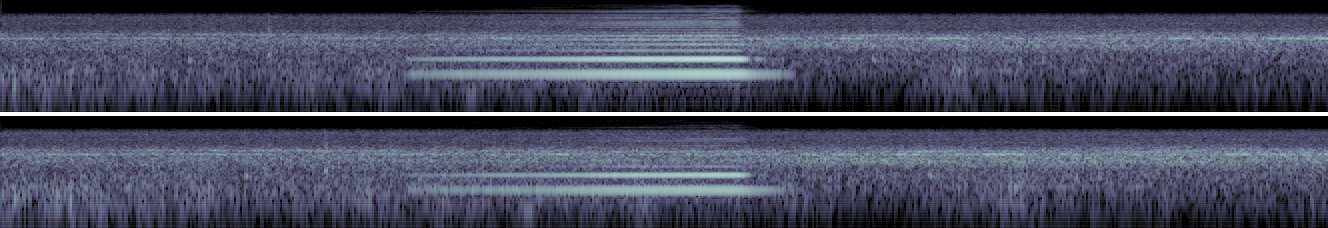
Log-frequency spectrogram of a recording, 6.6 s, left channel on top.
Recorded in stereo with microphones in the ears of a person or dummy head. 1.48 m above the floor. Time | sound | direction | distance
2.0 | a violin | 75° left (ahead or behind) | 0.7 m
